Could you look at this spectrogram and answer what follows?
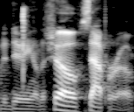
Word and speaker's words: Sapporo: Sapporo is the proper pronunciation.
